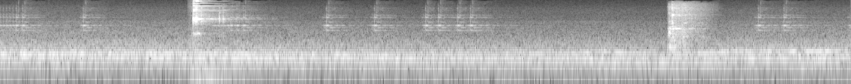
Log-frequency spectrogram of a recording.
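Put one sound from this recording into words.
A short menu click sounds.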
